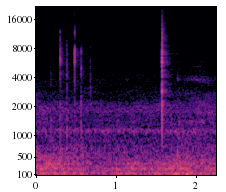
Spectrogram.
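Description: Button of a Wurkkos TS10 Max flashlight clicked several times in quick succession, small faint clicks near the start, then one sharper click, all under a steady low background hiss.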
